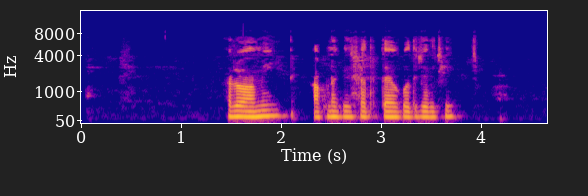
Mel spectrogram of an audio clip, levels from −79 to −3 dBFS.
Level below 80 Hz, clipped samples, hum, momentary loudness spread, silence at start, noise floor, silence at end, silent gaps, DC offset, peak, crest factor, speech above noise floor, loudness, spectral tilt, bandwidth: -58 dBFS; under 0.1%; none; 18 LU; 1.45 s; -66 dBFS; 0.7 s; none; under 0.1%; 0 dBFS; 22 dB; 47 dB; -19 LUFS; -6 dB/octave; 7.6 kHz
